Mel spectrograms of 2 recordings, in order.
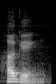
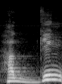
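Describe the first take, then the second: First: The middle g sound is single and short. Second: The middle g sound is doubled and held long. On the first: The speaker calls it right. "So ಒತ್ತಿ ಹೇಳೋ ಅವಶ್ಯಕತೆ ಇಲ್ಲ" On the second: The speaker calls it wrong. "ಎರಡು ಜಿ ಇದೆ, ಹಗ್ಗಿಂಗ್ ಅಲ್ಲ"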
